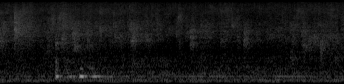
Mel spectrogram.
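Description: Shower water rinsing off body soap runs in a steady, hissing spray throughout, fairly soft, with a faint brief knock or two early on and no voices.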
